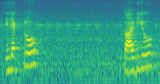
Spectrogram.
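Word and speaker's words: electrocardiogram: इलेक्ट्रो कार्डियोग्राम। जी हाँ, हमेशा इसे ग्राम ही प्रोनाउंस करेंगे क्योंकि ये ग्राफ नहीं होता है।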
